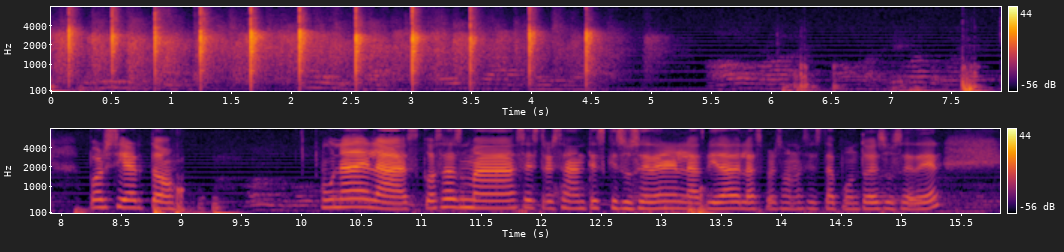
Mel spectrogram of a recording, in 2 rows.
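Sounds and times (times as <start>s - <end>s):
audience applause: 0.0s - 5.2s
speech: 8.3s - 9.1s, 10.2s - 15.8s.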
